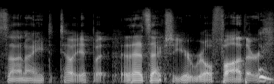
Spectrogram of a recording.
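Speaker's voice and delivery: mock muttered aside under the breath. Retelling what dad said under his breath while waving to a boy, retelling a mutter under breath. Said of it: "under his breath".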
